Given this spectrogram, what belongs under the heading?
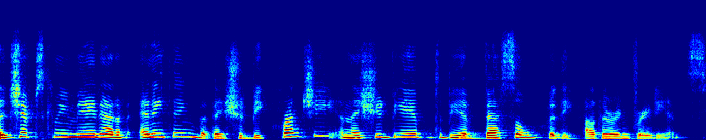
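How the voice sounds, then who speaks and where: A woman's fairly high voice with an American accent, vocal fry and very wide pitch swings, at a fairly quick pace. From United States. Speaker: cooking channel host. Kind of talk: channel intro talk to camera.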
